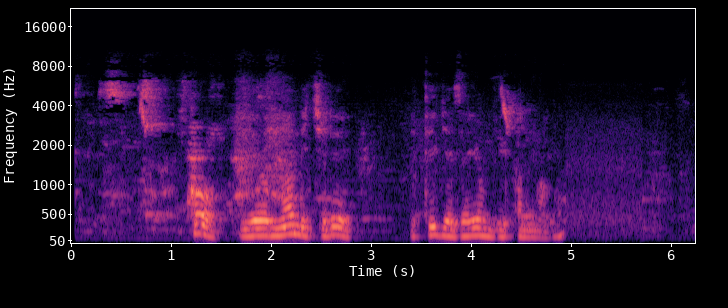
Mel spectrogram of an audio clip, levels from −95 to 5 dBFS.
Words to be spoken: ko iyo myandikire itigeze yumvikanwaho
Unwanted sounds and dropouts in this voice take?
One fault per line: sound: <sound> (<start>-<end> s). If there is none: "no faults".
no faults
